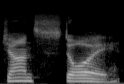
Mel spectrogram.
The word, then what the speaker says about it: John Stoj: So it's pronounced John Stoj, and I've lived with that mispronunciation throughout my almost 50 years so far.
